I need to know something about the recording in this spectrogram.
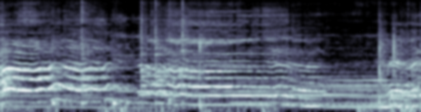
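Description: A woman singing a Holi song in Indian classical style, holding long notes with gliding ornaments, accompanied by tabla strokes over a steady low drone note.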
